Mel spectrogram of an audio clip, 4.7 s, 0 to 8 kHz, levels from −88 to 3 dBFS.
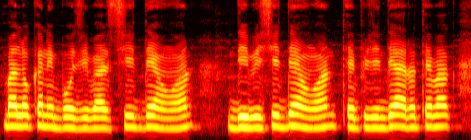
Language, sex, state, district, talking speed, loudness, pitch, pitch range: Chakma, male, Tripura, Dhalai, 140 wpm, -16 LUFS, 195 Hz, 180-200 Hz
